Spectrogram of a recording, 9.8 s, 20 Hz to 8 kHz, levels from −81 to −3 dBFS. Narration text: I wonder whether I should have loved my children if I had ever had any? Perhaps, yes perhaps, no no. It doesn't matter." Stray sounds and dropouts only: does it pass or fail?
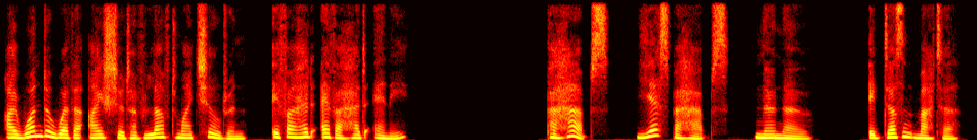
pass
